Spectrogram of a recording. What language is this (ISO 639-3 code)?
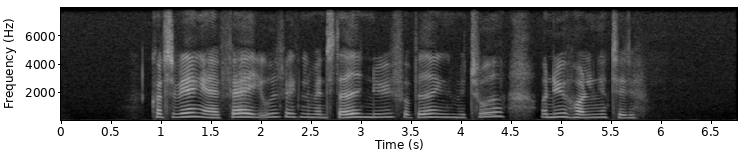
dan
